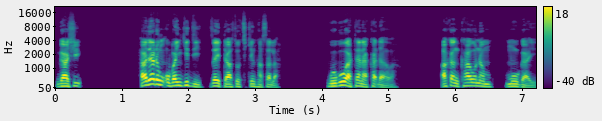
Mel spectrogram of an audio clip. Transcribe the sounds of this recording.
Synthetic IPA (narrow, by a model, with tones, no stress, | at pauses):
ɡaː˨ʃi˦ | ha˦dɐ˦ɾɪ˨ŋʔʊ˨bɐ˦ŋɡʲɪ˦d͡ʒiː˨za˦˨jtaː˨soː˦t͡ʃɪ̥˦kʲɪ˦ŋɦa˨sɐ˦laː˨ | ɡʷuː˨ɡʷʊ˦waː˨tɐ˦naː˨kɐ˦ɗa̰ː˨wa̰ː˦ | ʔa˦kɐ˨ŋkaː˦wʊ˦nɐ˨mː | uː˦ɡaː˨jḛ˦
